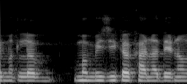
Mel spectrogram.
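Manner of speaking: ordinary talk, nothing marked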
